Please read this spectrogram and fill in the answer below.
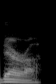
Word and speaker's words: Dara: That's actually pronounced Dara, depending on which family group you're from.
